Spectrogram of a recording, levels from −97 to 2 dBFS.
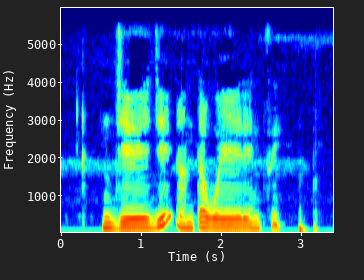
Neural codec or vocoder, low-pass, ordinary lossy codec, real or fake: none; 5.4 kHz; AAC, 48 kbps; real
